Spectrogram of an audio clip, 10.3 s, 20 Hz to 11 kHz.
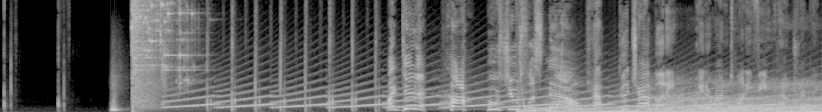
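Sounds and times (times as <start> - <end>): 
glass display case holding a tusk being smashed: 1.6 - 2.7
sharp repeating alarm chirps: 2.5 - 10.2
speech: 4.9 - 10.2.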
